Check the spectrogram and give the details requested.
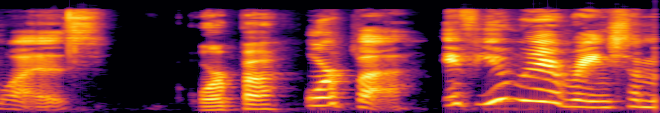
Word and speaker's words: Orpah: Orpah?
